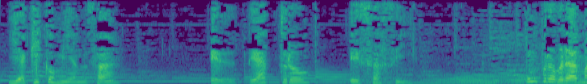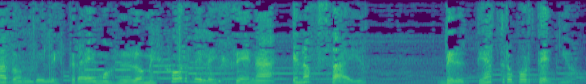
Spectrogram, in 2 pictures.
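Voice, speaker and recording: An actress with an Argentine accent playing a polished, courteous host of a theatre radio programme, with a raspy voice. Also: female voice, on the low side. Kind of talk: radio show hosting.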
